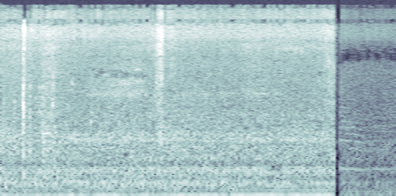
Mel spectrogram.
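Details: Western honey bee swarm buzzing at an apiary in May after rain, as the beekeeper leaves the bees; steady low droning hum with a few sharp knocks, ending abruptly into a quiet hiss after two and a half seconds.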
